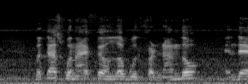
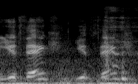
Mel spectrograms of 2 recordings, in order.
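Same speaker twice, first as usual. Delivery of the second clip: sarcastic retort; 11 semitones higher, 5 dB louder, slower than usual. Retold or imitated. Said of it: "I'm like".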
